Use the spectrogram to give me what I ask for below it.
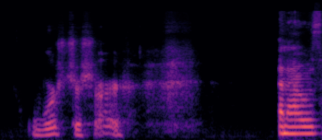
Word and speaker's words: Worcestershire: I remember an episode of Diners, Drive-Ins, and Dives where one of the cooks called it wash your sister sauce. Stop it. That's way worse. Worcestershire.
